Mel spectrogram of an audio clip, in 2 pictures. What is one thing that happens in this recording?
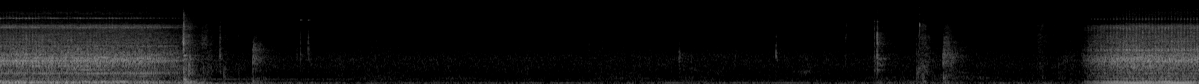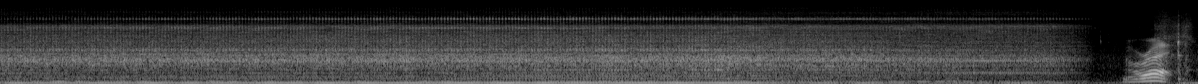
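A milling machine hums and whirs steadily as its cutter spins.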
